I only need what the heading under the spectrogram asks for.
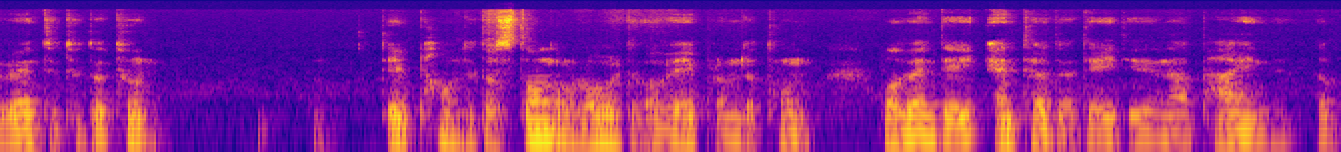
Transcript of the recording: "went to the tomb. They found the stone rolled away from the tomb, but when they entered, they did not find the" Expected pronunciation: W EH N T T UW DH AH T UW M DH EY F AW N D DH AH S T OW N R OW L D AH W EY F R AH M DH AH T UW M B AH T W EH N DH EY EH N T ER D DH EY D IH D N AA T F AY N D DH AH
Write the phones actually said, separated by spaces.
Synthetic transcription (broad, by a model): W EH N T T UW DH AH T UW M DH EY P AW N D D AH S T OW N R OW L D AH W EY F R AH M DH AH T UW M B AH T W EH N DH EY EH N T ER D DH EY D IH D N AA T P AY N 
